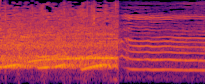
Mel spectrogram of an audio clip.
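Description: Audience cheering and applauding with a string of short rising whoops; a little over a second in the crowd noise drops away and a woman's amplified voice holds one long wailing note into a microphone.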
